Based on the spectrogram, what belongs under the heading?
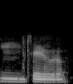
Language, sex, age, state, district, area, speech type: Tamil, male, 18-30, Tamil Nadu, Nagapattinam, rural, conversation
